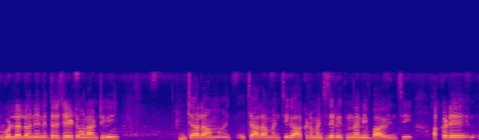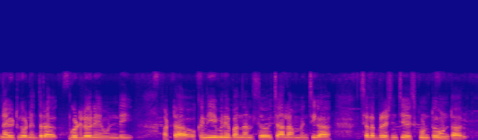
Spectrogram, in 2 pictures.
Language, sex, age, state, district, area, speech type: Telugu, male, 18-30, Andhra Pradesh, Guntur, urban, spontaneous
